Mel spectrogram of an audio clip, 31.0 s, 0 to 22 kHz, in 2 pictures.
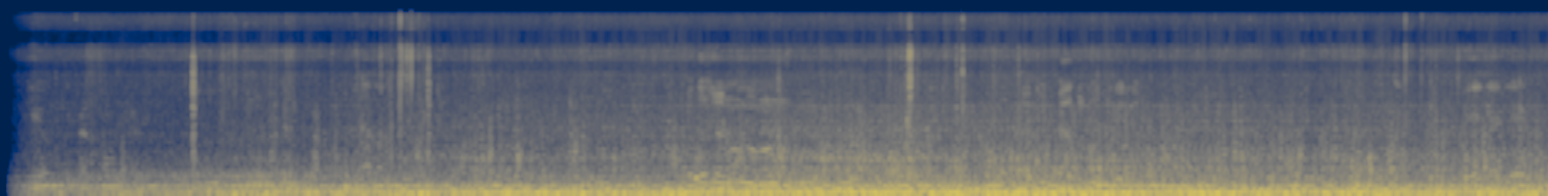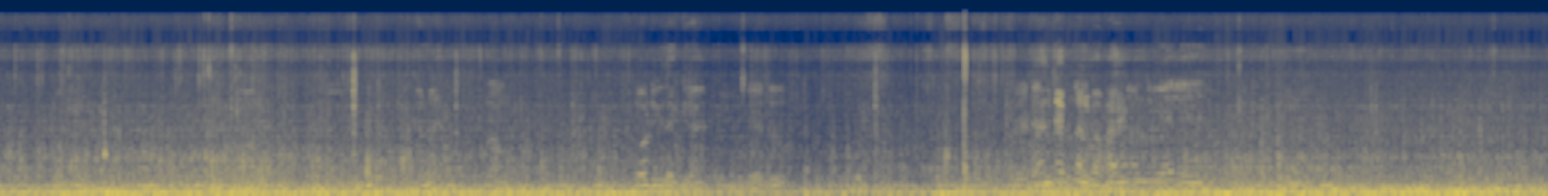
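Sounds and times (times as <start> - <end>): car engine and tyres rumbling: 0.1 - 30.9.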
